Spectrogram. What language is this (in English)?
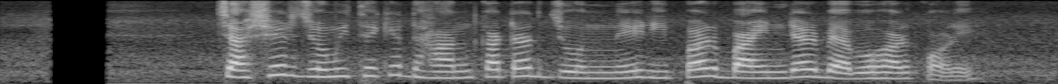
Bangla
